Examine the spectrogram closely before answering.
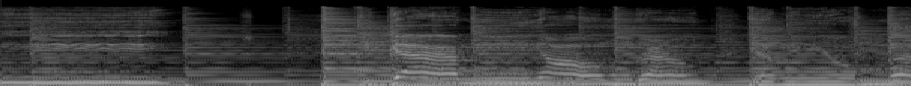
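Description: Acoustic guitar strummed in a slow country ballad, with a man singing a wavering melody over it. The strumming drops away briefly about a second in, then comes back.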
